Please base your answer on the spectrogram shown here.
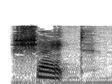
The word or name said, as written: shite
